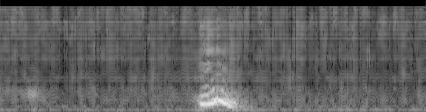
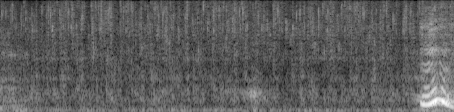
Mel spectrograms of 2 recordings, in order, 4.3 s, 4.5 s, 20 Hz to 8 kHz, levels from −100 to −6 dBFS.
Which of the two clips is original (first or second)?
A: second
